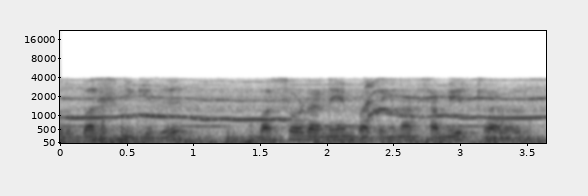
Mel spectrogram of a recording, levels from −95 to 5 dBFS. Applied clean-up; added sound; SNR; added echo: none; Alarm / Dog; 7 dB; reverberation time 2.1 s.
